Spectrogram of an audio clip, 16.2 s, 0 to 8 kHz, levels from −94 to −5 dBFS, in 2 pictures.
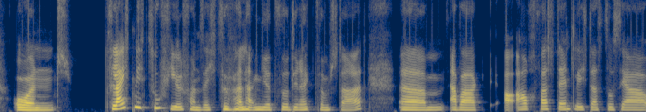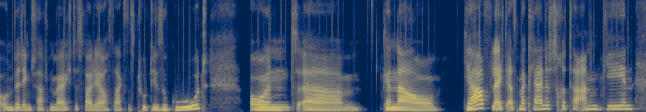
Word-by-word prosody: und 165 Hz, -1 st, +4 dB, 0.5 s
vielleicht 255 Hz, +10 st, +7 dB
nicht 345 Hz, -1 st, +4 dB
zu 310 Hz, -3 st, +2 dB
viel 210 Hz, -10 st, -2 dB
von 185 Hz, -6 st, -3 dB
sich 175 Hz, +1 st, -6 dB
zu 205 Hz, +2 st, 0 dB
verlangen 190 Hz, -1 st, +2 dB
jetzt 185 Hz, 0 st, -4 dB
so 195 Hz, -1 st, -2 dB
direkt 185 Hz, +1 st, -5 dB
zum 175 Hz, -1 st, -5 dB
Start. 170 Hz, +6 st, -4 dB, 0.4 s
Ähm, 180 Hz, -1 st, +1 dB
aber 175 Hz, -2 st, +2 dB, 0.3 s
a 205 Hz, -, +2 dB
auch 210 Hz, -, -6 dB
verständlich, 220 Hz, -2 st, -3 dB
dass 185 Hz, -1 st, -6 dB
du's 195 Hz, 0 st, -9 dB
ja 180 Hz, -1 st, -1 dB
unbedingt 185 Hz, -2 st, -4 dB
schaffen 180 Hz, 0 st, -8 dB
möchtest, 195 Hz, +4 st, -6 dB
weil 170 Hz, 0 st, -2 dB
du 170 Hz, -, -3 dB
ja 165 Hz, +1 st, -2 dB
auch -, -, -12 dB
sagst, 170 Hz, 0 st, -10 dB
es 170 Hz, -, -17 dB
tut 195 Hz, -1 st, -8 dB
dir 180 Hz, -, -2 dB
so 170 Hz, -1 st, -4 dB
gut 195 Hz, -, +1 dB, 0.5 s
und, 175 Hz, -1 st, +1 dB
ähm, 170 Hz, 0 st, -1 dB, 0.2 s
genau. 175 Hz, -4 st, +2 dB, 0.4 s
Ja, 260 Hz, +8 st, +7 dB
vielleicht 205 Hz, -7 st, +1 dB
erst 210 Hz, -, -4 dB
mal 215 Hz, -, 0 dB
kleine 225 Hz, +3 st, -1 dB
Schritte 235 Hz, -1 st, -5 dB
angehen 235 Hz, +2 st, -2 dB
185 Hz, 165 wpm, -24 LUFS, 175-210 Hz, 0.5 s, vielleicht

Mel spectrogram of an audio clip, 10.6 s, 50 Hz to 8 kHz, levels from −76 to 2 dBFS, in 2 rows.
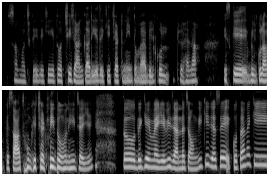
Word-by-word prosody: समझ 170 Hz, -5 st, -13 dB
गई, -, -, -10 dB
देखिए 165 Hz, +1 st, -10 dB
ये 170 Hz, -, -6 dB
तो 180 Hz, -, -4 dB
अच्छी 185 Hz, +4 st, -5 dB
जानकारी 155 Hz, -3 st, -3 dB
है। -, -, -3 dB
देखिए, 165 Hz, 0 st, -7 dB
चटनी 85 Hz, -, -5 dB
तो 85 Hz, -, -7 dB
मैं 80 Hz, -1 st, -4 dB
बिल्कुल 165 Hz, +1 st, -6 dB, 0.2 s
जो 170 Hz, -, -9 dB
है 160 Hz, 0 st, -9 dB
ना, 175 Hz, +1 st, -5 dB, 0.5 s
इसके 180 Hz, +1 st, -2 dB, 0.2 s
बिल्कुल 180 Hz, +1 st, -2 dB
आपके 175 Hz, +2 st, 0 dB
साथ 175 Hz, 0 st, +4 dB
हूँ 220 Hz, -, +2 dB
कि 220 Hz, -, +3 dB
चटनी 225 Hz, +2 st, +4 dB
तो 215 Hz, -2 st, +3 dB
होनी 190 Hz, +1 st, +1 dB
ही 205 Hz, -, +1 dB
चाहिए। 180 Hz, +4 st, 0 dB, 0.6 s
तो 225 Hz, -1 st, +4 dB
देखिए, 230 Hz, +2 st, +4 dB
मैं 215 Hz, -1 st, +4 dB
ये 200 Hz, 0 st, +3 dB
भी 230 Hz, +2 st, +1 dB
जानना 195 Hz, -1 st, +3 dB
चाहूँगी 185 Hz, +4 st, -3 dB
कि 300 Hz, -, -1 dB
जैसे 245 Hz, +1 st, +3 dB
एक -, -, -4 dB
होता 200 Hz, +4 st, +1 dB
है 260 Hz, -, +2 dB
ना 310 Hz, -, -3 dB
कि 285 Hz, -1 st, 0 dB
185 Hz, 230 wpm, -23 LUFS, 170-220 Hz, 0.6 s, साथ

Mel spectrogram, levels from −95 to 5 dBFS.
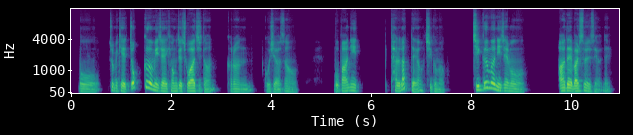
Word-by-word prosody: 뭐 95 Hz, -4 st, -5 dB, 0.2 s
좀 -, -, -4 dB
이렇게 -, -, 0 dB
쪼끔 265 Hz, -, +4 dB
이제 115 Hz, -6 st, +3 dB
경제 110 Hz, +1 st, -2 dB
좋아지던 115 Hz, -, +1 dB, 0.2 s
그런 95 Hz, -3 st, -8 dB, 0.2 s
곳이어서. 95 Hz, -2 st, -7 dB, 0.7 s
뭐 -, -, -2 dB
많이 125 Hz, +1 st, -1 dB, 0.6 s
달랐대요, 90 Hz, +8 st, -1 dB
지금하고. 85 Hz, -10 st, -7 dB, 0.5 s
지금은 215 Hz, +5 st, +4 dB
이제 125 Hz, -3 st, +1 dB
뭐 100 Hz, -6 st, -4 dB, 0.6 s
아 130 Hz, -, +4 dB
네. 130 Hz, -2 st, +7 dB
말씀해 110 Hz, +2 st, +3 dB
주세요. 85 Hz, -3 st, -12 dB
네. -, -, -15 dB
110 Hz, 255 characters per minute, -23 LUFS, 95-125 Hz, 0.7 s, 네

